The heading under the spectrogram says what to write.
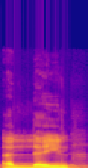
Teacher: اللام في الليل لام شمسية تدغم في اللام التي تليها فتلفظ لام مشددة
